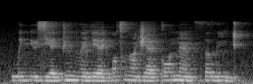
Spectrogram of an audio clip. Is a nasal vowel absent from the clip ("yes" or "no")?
no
